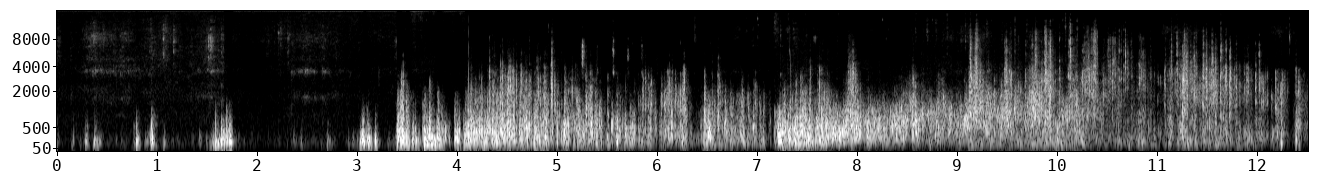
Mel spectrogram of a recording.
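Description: Horse cantering over turf, hoofbeats thudding as separate knocks at first. From about three and a half seconds in they are joined by a loud rushing noise that carries on to the end.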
